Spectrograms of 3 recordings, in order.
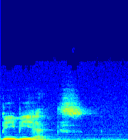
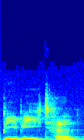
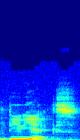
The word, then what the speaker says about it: BBX: But that's going to be called BBX, and it's spelled BBX, and it's said like that, not BB10 like Roman numerals.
